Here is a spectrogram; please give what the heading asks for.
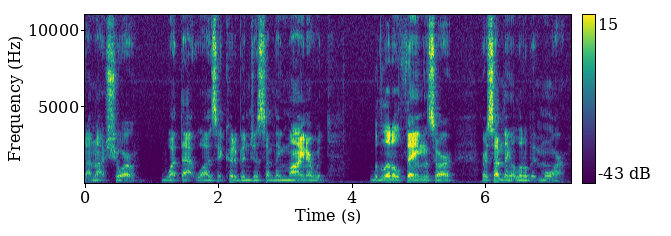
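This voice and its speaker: A man's voice: lowish voice, fairly bright tone. A man hosting a live show, chatting informally and explaining things as he answers questions, thinking aloud as he goes. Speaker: host of a railfanning live show. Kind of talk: casual live-stream question and answer chat.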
